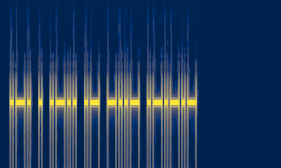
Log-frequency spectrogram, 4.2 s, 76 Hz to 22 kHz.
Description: Morse code, heard as a keyed tone, about 28 wpm, 700 Hz. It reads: RELAX.
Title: Sentences from Top 1400 Words 28wpm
